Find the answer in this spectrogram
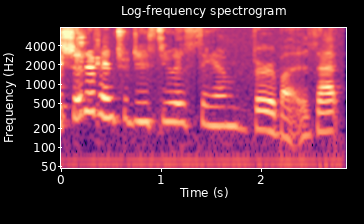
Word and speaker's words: Verba: exactly so I should have introduced you as Sam verba is that correct pronunciation yes perfect Samantha Boba all right well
